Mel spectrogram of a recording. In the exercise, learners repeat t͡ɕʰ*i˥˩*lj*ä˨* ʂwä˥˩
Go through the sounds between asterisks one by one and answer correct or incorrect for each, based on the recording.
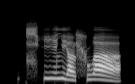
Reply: incorrect: i˥, correct

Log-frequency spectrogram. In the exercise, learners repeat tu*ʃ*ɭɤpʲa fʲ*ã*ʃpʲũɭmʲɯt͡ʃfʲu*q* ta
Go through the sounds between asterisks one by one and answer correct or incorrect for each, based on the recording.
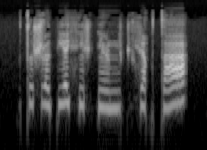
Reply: correct, correct, correct

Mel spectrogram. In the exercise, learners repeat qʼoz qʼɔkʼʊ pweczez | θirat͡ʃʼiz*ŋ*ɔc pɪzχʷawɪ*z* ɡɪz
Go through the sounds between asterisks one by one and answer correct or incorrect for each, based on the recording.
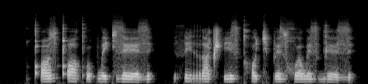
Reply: incorrect: kʰ, correct

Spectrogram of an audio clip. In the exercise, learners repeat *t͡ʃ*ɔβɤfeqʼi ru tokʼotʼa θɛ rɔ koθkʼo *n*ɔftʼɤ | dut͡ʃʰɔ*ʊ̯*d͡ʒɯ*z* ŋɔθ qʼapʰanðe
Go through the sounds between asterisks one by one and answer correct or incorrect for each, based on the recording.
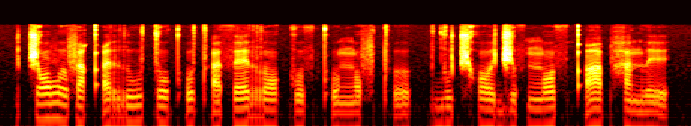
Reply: correct, incorrect: ŋ, incorrect: ə̯, incorrect: θ

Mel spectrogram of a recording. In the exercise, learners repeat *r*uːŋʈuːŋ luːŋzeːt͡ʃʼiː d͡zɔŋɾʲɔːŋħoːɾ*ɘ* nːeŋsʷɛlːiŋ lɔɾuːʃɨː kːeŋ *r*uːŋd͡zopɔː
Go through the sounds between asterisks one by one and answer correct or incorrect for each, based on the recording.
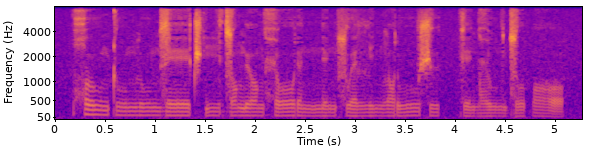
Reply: incorrect: χ, correct, incorrect: ʕ

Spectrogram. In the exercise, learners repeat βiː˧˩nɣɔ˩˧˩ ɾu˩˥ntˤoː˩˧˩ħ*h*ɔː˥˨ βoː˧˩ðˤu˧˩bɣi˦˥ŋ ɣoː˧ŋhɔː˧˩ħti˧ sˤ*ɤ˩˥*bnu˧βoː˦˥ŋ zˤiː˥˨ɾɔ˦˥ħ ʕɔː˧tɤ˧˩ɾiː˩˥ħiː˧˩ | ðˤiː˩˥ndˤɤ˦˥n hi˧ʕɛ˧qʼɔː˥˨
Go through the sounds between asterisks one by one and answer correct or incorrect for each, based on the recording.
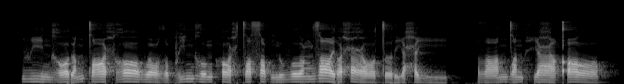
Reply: incorrect: ɣ, incorrect: ɤ˥˨

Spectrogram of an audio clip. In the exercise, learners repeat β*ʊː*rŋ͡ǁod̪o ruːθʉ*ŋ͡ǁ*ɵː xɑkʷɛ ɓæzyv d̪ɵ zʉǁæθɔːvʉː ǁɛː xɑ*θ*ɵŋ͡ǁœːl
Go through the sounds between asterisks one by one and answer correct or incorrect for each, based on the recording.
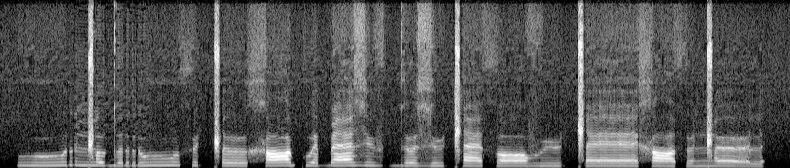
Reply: incorrect: uː, incorrect: ǁ, correct

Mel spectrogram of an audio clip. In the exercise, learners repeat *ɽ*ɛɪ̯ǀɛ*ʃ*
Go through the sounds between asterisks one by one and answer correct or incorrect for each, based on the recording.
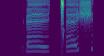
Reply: correct, correct

